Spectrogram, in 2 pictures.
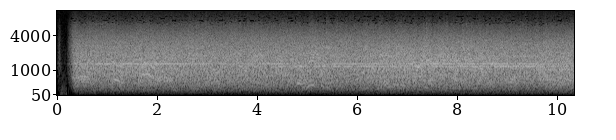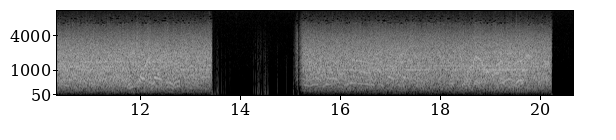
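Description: CB radio receiver on channel 28 open on a weak long-distance skip signal: a steady rush of static with faint, garbled voices and a thin steady whistle buried in it. The squelch opens about half a second in and cuts the sound off for about a second and a half around two-thirds of the way through, then reopens. It closes again at the very end.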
